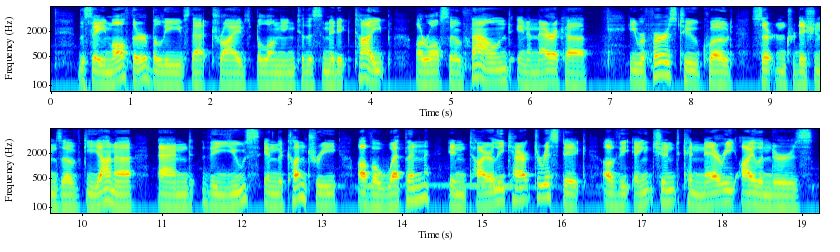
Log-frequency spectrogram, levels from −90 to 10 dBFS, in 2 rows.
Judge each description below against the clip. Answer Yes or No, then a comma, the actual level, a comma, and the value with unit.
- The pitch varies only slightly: Yes, narrow, 2.2 semitones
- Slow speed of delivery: Yes, slow, 120 wpm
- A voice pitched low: Yes, low, 105 Hz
